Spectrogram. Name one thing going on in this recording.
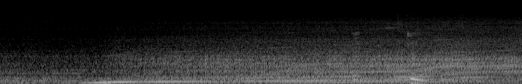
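A car engine revs up as a car pulls away.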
